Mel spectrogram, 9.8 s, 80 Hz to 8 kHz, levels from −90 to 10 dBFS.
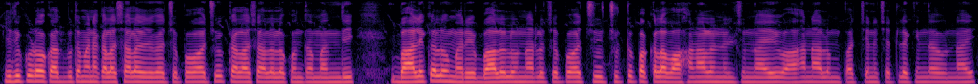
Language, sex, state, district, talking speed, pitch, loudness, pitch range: Telugu, male, Telangana, Nalgonda, 140 wpm, 165 Hz, -26 LUFS, 160-170 Hz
